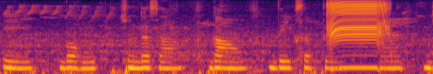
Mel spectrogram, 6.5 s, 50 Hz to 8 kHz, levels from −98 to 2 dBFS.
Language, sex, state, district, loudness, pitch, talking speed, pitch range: Hindi, female, Bihar, Kaimur, -18 LUFS, 225 Hz, 75 wpm, 220-230 Hz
